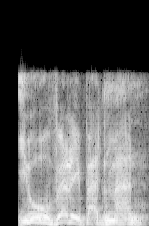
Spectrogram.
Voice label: bad man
